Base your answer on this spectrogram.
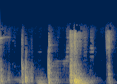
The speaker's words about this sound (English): All clear? Yeah. Let's go. Lock the door after we go in. Okay.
